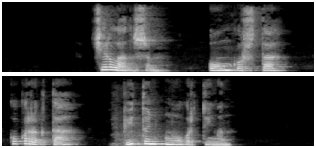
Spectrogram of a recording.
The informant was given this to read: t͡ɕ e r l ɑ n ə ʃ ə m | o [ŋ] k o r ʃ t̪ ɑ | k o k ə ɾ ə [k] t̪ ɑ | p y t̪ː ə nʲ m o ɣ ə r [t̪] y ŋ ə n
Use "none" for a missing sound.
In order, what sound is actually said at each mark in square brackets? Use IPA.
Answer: ŋ, k, t̪

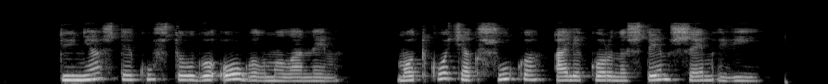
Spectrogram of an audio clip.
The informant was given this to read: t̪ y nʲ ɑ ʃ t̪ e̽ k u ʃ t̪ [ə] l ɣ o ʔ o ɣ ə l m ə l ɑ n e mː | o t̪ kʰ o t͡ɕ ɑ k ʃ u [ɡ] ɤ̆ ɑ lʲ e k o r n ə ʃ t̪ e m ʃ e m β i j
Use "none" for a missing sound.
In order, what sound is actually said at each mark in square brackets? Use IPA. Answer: ə, k

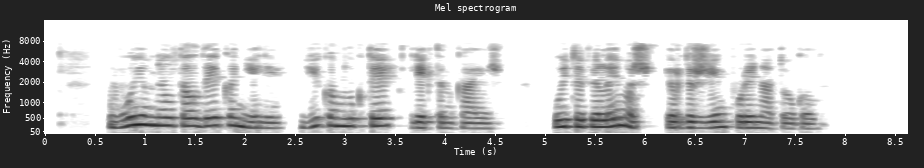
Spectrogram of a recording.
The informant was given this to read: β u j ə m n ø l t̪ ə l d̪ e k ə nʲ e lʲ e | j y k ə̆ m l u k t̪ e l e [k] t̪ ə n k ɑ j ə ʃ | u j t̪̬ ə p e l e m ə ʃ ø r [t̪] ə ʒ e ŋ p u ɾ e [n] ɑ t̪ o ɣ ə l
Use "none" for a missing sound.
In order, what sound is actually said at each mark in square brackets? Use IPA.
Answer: k, d̪, n

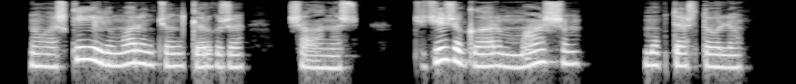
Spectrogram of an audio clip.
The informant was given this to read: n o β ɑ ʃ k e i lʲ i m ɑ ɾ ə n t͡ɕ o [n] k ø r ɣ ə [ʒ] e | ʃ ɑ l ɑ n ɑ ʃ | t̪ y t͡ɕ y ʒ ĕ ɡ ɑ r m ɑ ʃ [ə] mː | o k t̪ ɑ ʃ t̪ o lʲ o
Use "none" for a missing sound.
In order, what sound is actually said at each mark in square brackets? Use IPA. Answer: n, ʒ, ə

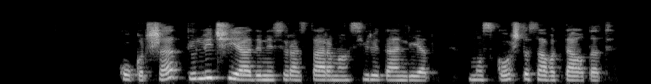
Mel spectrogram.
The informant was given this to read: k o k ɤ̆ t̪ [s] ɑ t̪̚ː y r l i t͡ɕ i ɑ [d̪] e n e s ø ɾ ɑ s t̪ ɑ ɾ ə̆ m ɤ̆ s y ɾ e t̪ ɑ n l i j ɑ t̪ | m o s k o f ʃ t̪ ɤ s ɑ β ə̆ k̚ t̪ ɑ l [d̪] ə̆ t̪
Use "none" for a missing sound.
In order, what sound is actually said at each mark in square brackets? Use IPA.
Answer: ʃ, d̪, t̪

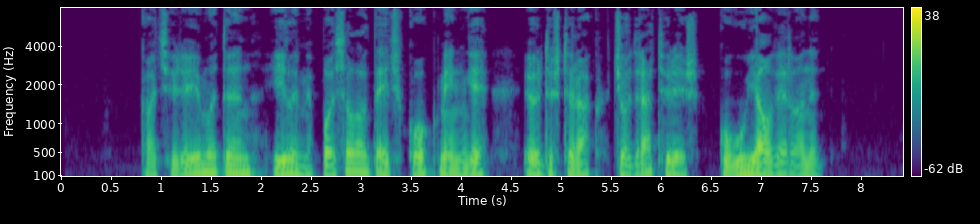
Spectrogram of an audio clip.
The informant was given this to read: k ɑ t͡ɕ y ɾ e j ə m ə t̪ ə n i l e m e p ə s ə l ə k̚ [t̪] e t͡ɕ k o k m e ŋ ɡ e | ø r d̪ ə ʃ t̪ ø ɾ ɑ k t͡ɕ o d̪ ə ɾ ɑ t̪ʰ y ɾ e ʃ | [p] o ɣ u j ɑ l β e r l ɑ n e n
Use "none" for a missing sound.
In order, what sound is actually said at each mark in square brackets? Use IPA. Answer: d̪, k

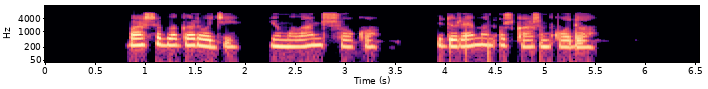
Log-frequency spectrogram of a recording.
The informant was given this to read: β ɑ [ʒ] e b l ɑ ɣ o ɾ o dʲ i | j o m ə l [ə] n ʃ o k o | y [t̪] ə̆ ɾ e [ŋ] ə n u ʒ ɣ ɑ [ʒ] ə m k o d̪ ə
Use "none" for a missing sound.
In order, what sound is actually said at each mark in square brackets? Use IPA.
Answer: ʃ, ɑ, d̪, m, ʒ

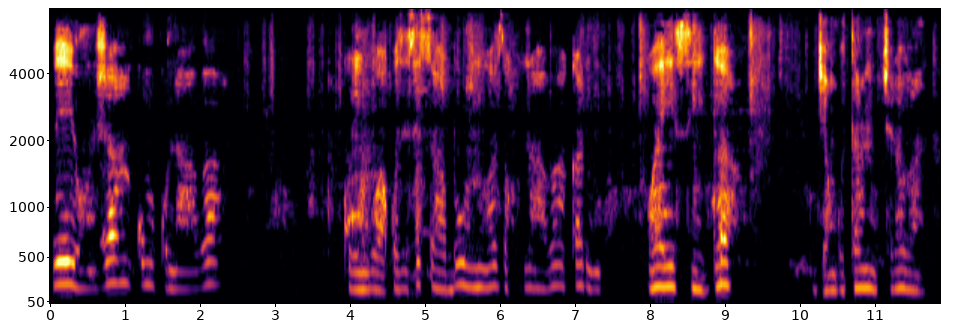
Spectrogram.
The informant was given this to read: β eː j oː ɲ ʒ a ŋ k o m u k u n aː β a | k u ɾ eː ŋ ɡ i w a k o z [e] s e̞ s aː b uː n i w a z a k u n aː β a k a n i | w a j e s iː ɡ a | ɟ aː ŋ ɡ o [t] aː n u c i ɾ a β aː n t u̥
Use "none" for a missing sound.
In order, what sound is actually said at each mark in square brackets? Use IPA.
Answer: e, t

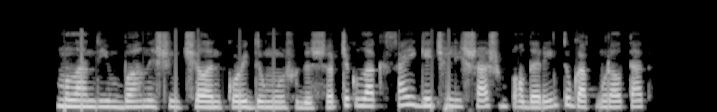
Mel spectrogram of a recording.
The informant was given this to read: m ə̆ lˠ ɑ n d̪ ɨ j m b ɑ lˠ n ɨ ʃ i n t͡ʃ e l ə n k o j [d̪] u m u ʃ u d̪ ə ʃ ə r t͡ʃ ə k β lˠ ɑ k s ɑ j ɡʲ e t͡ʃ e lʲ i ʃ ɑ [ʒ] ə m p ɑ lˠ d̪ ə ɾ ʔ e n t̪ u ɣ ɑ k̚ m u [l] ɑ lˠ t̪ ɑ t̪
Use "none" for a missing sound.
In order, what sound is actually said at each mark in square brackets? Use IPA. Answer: d̪, ʃ, ɾ

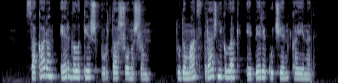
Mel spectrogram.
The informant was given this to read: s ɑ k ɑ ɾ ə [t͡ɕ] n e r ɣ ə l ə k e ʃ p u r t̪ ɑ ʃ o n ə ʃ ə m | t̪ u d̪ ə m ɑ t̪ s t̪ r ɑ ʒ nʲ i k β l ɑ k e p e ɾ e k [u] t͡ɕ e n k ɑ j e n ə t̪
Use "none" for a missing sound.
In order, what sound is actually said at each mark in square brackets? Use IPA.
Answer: none, u

